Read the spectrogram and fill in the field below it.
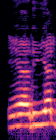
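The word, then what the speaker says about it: aerial: लगातार प्रयास करते रहेंगे जैसे ए ई आर आई ए एल ठीक तो इसे एरियल प्रोनाउंस किया जाएगा क्या किया जाएगा एरियल क्यों प्रोनाउंस किया जाएगा देखो यह कहता है रूल कि जब किसी वर्ड में एई के बाद क्या आ गया यहां पर आर आ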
